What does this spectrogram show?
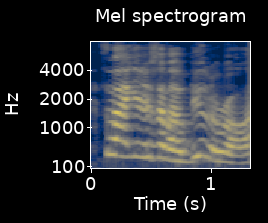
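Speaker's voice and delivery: laughing through the line, quick. Real, not acted. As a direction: crack up while repeating it.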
